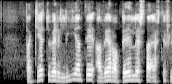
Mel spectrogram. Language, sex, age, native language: Icelandic, male, 30-39, Icelandic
